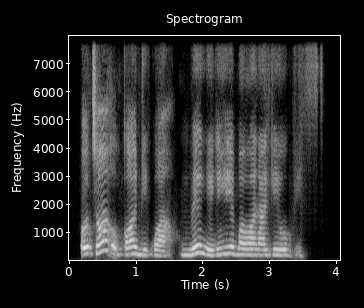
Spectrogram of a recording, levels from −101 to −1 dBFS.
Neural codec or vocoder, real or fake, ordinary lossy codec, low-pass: codec, 16 kHz, 1 kbps, FreqCodec, smaller model; fake; none; none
